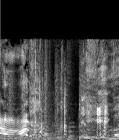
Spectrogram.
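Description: Young cartoon voices laughing and giggling over bright background music with a steady beat.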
